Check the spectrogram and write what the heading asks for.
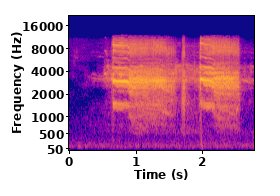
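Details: Common Tern in Connecticut, newly arrived in spring and nesting among a least tern colony, giving two long, harsh, drawn-out, high-pitched 'kee-arr' (kia) calls about a second apart.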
